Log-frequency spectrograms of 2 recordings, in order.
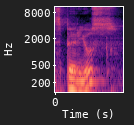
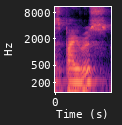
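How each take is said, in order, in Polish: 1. Nazwę wymawia się po polsku. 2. Nazwę wymawia się po angielsku.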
